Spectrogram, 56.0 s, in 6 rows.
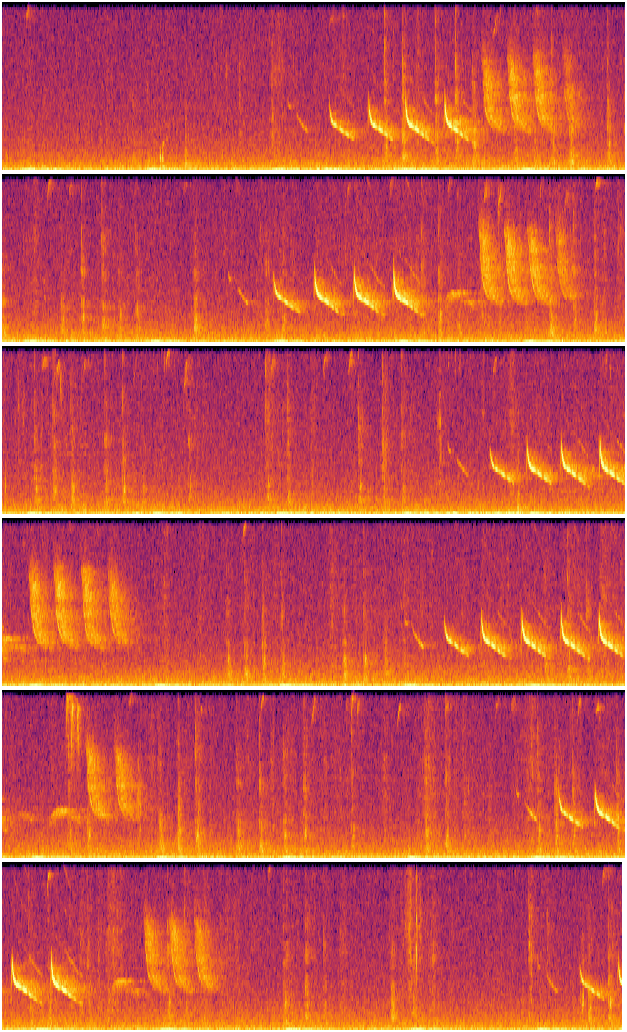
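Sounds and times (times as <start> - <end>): faint light clicks: 4.0 - 56.0
bird whistling and chirping: 45.3 - 49.8.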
